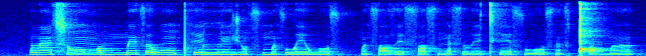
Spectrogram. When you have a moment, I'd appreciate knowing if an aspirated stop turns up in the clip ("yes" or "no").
yes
